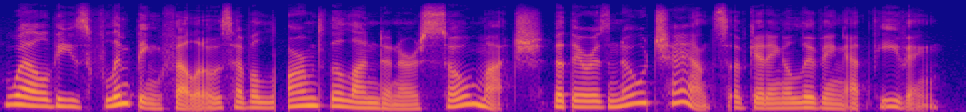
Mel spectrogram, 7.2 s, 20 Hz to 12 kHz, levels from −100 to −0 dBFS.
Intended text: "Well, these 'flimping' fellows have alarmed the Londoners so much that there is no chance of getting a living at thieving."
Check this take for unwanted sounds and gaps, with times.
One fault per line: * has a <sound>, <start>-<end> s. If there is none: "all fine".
* has a dropout, 2.1-2.2 s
